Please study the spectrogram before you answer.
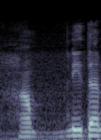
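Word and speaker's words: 합니다: পরিবর্তিত হয়ে ম এর মত উচ্চারিত হবে যখন হামনিদা না হয়ে হামনিদা হবে হামনিদা না হয়ে হামনিদা হবে এই নিয়মটিকে বলা হয় নাজালাইজেশন নাজালাইজেশন নাজালাইজেশন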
